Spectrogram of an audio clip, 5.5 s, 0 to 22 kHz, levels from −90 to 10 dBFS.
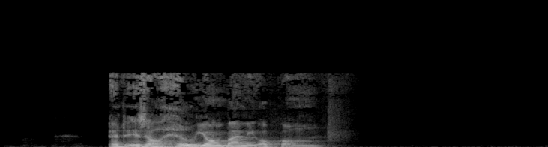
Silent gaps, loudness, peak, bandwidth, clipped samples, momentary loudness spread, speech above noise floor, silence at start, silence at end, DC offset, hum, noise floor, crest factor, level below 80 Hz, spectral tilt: none; -24 LUFS; -8 dBFS; 11.5 kHz; under 0.1%; 16 LU; 61 dB; 1.1 s; 2.3 s; under 0.1%; none; -84 dBFS; 18 dB; -52 dBFS; -6.5 dB/octave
